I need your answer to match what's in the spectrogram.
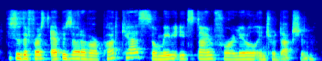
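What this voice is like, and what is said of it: French accent. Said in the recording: “we have a bit of an accent because we are French”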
